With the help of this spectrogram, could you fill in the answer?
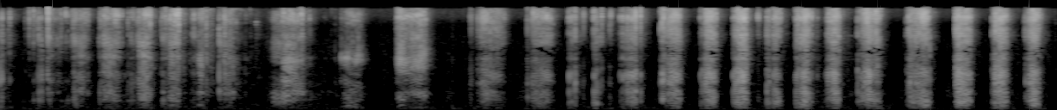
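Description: Long black-painted nails scratch and flick along the fine teeth of a small, solid black plastic hair comb held in one hand. The result is a fast, somewhat uneven run of short, bright, dry zipping rasps, about three per second, with almost no low end and no ring after each stroke.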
